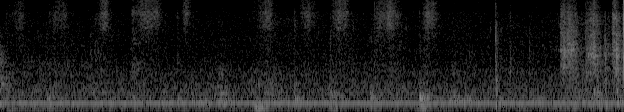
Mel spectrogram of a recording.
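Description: Near silence: faint, soft strokes of a paintbrush on window glass, repeated, over a steady low hum.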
